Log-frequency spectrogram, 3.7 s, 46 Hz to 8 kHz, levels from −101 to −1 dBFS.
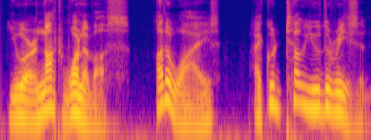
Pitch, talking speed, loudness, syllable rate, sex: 110 Hz, 210 wpm, -18 LUFS, 6.3 syllables/s, male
